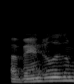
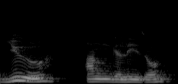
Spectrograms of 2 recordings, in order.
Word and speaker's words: evangelism: the word for gospel when we say the word evangelism we don't say you angelizo we say EV angelism why is that because that you get that EV so even in English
